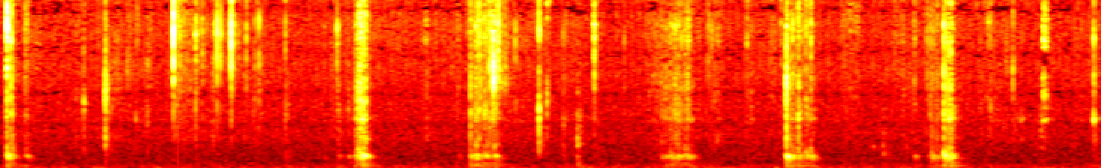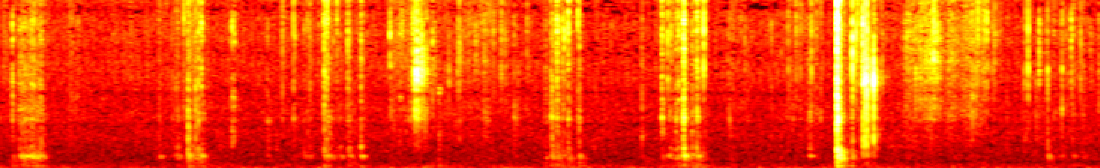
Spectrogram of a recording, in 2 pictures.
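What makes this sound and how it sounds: A solid blue bar of soap, held in the fingers, is scraped and carved with a metal blade while flakes pile up beside it. Quiet, irregular strokes give soft, dry scraping and crisp cutting sounds that rise briefly with bright, papery texture over a low hush. Each stroke dies away almost at once.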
